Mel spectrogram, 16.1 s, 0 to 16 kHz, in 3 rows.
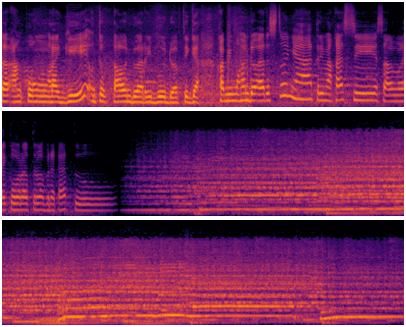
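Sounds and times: woman singing into microphone: 0:11.4 - 0:16.0.

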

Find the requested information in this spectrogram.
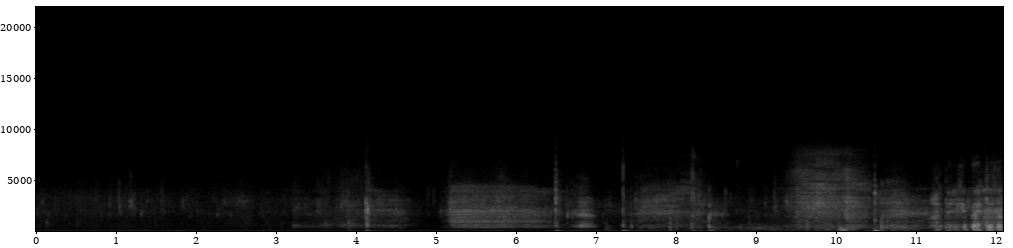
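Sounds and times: people breathing: 0:04.1 - 0:08.6, 0:09.4 - 0:11.3.

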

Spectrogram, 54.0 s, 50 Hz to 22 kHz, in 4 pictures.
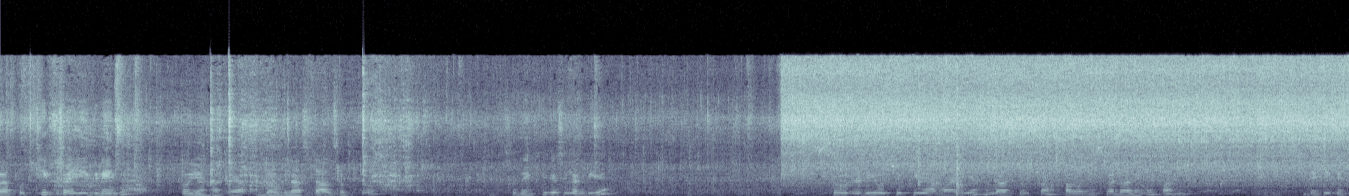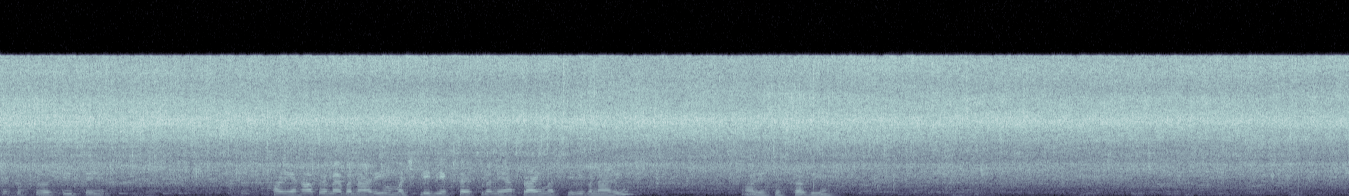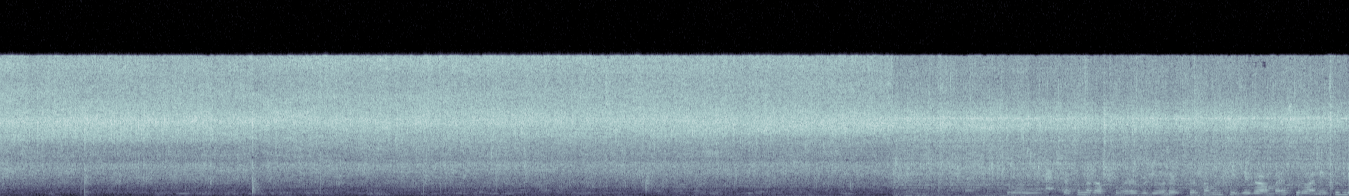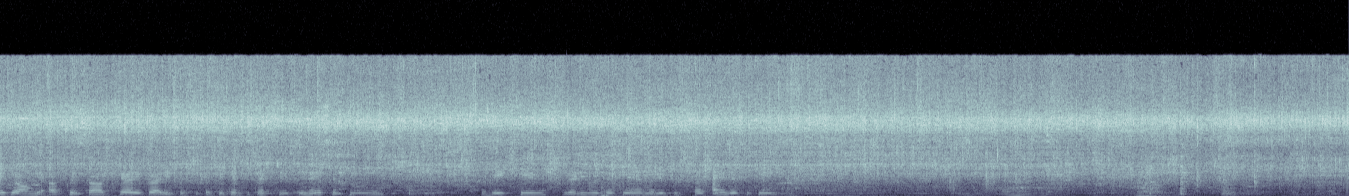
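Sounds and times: fish sizzling in hot oil: 0:00.0 - 0:53.9.

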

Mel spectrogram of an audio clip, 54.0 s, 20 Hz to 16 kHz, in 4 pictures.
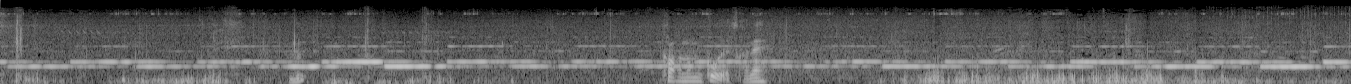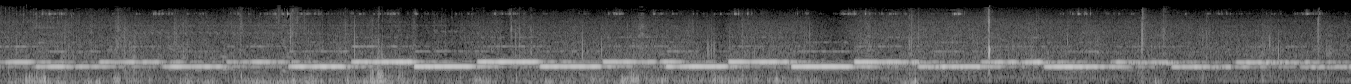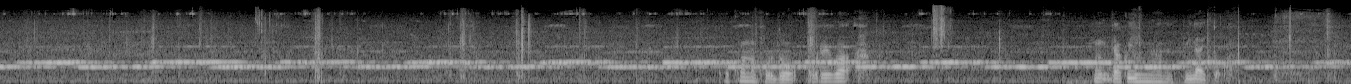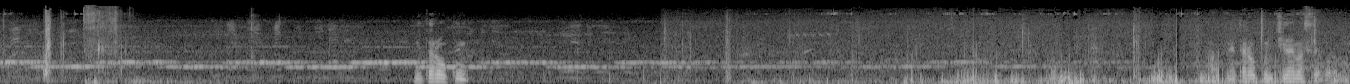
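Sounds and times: ambulance siren two-tone wail: 0:00.0 - 0:54.0.

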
